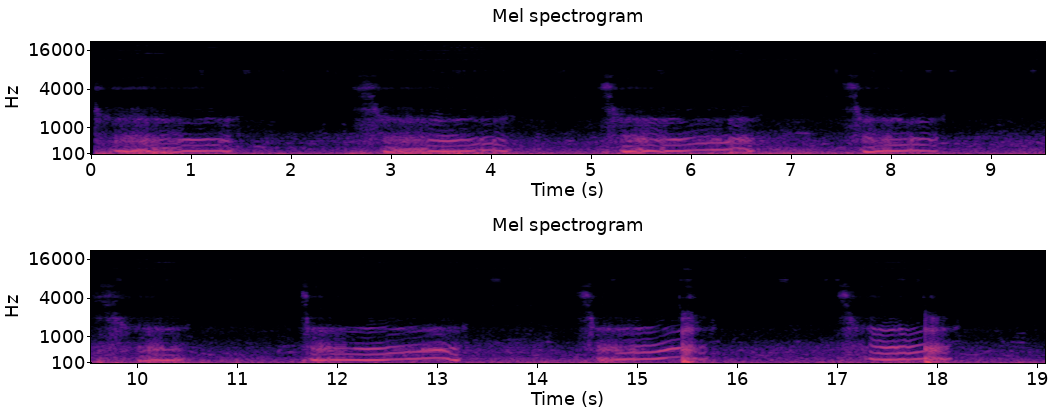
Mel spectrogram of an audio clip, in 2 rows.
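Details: Sleeper snoring: rhythmic throaty rumbling with each breath, about 25 a minute, slightly growling, moaning quality; snoring.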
